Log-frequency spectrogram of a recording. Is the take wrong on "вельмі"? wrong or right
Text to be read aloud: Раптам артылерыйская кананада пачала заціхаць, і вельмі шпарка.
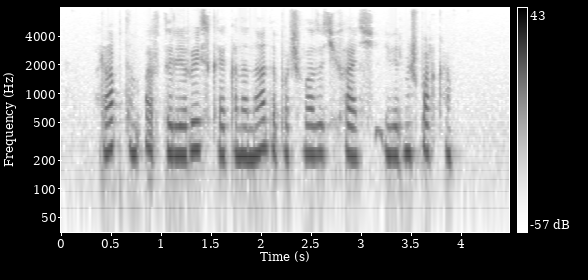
right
